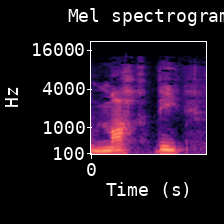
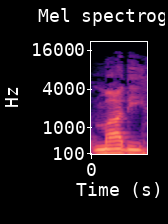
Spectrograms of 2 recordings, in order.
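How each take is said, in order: First: The H is pronounced with heavy breathiness. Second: The H is pronounced lightly with little breath. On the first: The speaker calls it wrong. "too much breathiness on the H" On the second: The speaker calls it right. "I'm going to switch to that one"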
